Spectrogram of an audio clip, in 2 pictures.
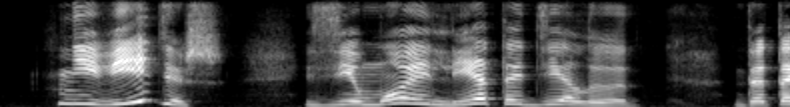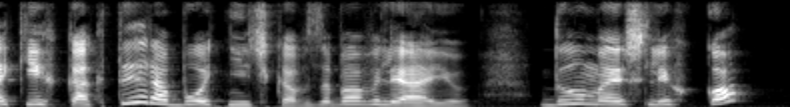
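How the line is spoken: Laughing woman. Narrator (Russian): засмеялась

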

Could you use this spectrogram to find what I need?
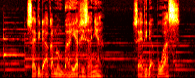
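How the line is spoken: Man snapping angrily. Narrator (Indonesian): bentak laki-laki itu

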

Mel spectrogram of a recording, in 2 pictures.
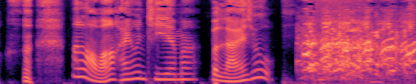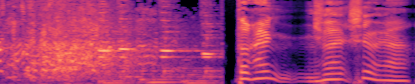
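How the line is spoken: Scornful laugh. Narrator (Chinese): 我媳妇儿嗤之以鼻的笑道

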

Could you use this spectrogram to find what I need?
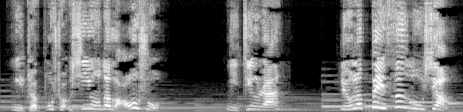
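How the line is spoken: Angry roar. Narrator (Chinese): 萨姆 他冲上去吼道

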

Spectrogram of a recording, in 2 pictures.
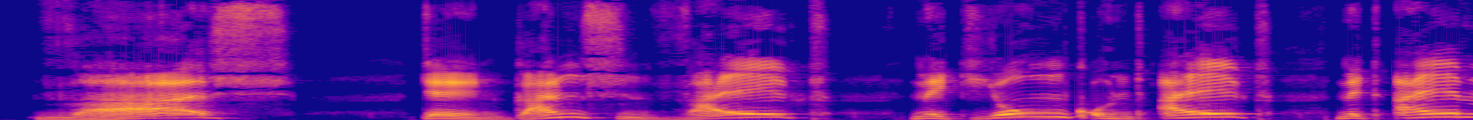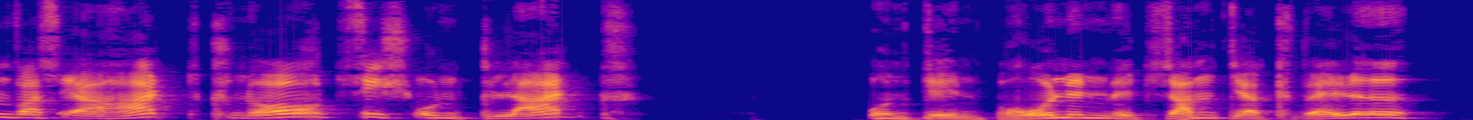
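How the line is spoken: Fearful giant muttering. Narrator (German): brummte der leichtgläubige Riese in den Bart und fürchtete sich noch mehr

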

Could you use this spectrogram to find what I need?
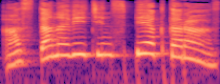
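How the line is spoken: Yell. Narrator (Russian): завопил Реми

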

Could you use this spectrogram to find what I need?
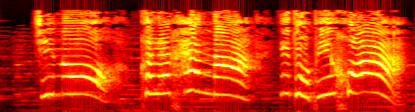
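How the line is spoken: Shouting. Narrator (Chinese): 他朝基努大喊

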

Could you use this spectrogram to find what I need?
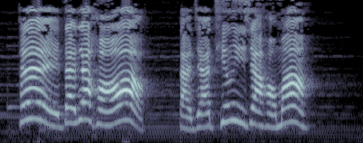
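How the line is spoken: Sudden loud shout. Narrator (Chinese): 爸爸突然大声叫道

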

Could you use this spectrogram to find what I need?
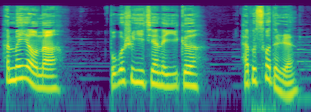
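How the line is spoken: Shy, coy laugh. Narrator (Chinese): 悠悠娇羞一笑

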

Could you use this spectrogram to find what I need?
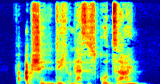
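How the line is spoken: Whispered. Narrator (German): flüstert Willi Benny zu

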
